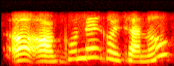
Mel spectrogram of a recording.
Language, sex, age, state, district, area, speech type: Assamese, female, 45-60, Assam, Nalbari, rural, conversation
